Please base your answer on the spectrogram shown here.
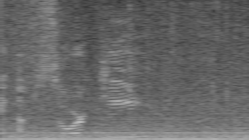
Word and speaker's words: Absaroka: Now the Absaroka is spelled A-B-S-A-R-O-K-A. And it's the Crow Indian name for themselves. So a lot of people say Absaroka. Some people say Absorki, like 2 E's on the end, even though it's not spelled that way.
